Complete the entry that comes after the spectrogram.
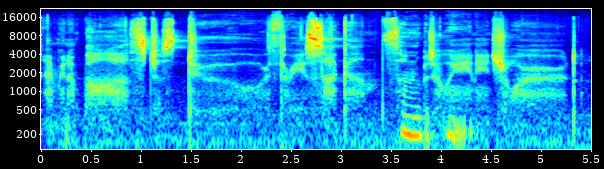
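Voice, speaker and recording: Slow, whispering ASMR woman. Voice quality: breathy, unvoiced whisper. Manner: soothing, gentle, deliberate instructions. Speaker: ASMR creator role-playing a boss giving a personality test. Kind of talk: whispered ASMR role-play. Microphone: close-up ear-to-ear microphone.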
